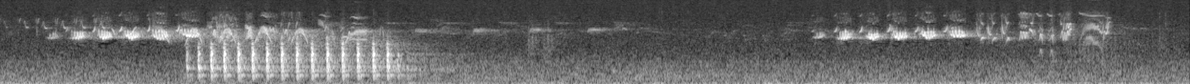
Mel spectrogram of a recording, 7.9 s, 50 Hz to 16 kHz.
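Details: Drumming by a male three-toed woodpecker in Yekaterinburg forest parkland, 25 May 2018, on a warm spring day with its new nest cavity finished: a rapid roll of sharp knocks amid bright, repeated trilled songs of other birds before and after.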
